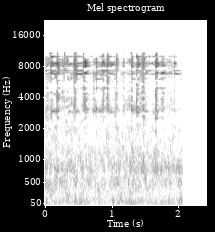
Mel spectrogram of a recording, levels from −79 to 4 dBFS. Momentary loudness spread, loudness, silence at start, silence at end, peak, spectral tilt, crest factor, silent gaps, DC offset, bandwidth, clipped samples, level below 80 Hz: 10 LU; -27 LUFS; 0 s; 0.35 s; -8 dBFS; 2.5 dB/octave; 22 dB; none; under 0.1%; 12 kHz; under 0.1%; -68 dBFS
